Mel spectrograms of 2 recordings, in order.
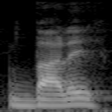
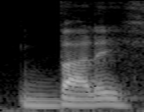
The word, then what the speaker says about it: vale: Par exemple, le mot d'accord en espagnol, c'est vale, vale.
